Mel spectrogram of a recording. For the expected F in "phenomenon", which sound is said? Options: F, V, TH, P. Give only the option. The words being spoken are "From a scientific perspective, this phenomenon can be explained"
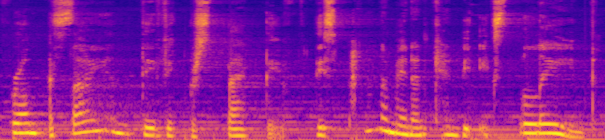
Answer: P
